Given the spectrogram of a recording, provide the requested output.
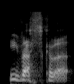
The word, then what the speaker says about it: Jyväskylä: based in Finland I hope I get this pronunciation right iasca yes iasca Aripeka is a three times Olympian swimmer and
